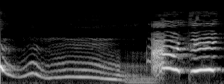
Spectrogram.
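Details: Ella, a female Siberian Husky, asked at home to 'say I love you', answers with a long, smooth, wavering howl that slowly falls in pitch, then a brief rougher break and a final higher, steady yowl.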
